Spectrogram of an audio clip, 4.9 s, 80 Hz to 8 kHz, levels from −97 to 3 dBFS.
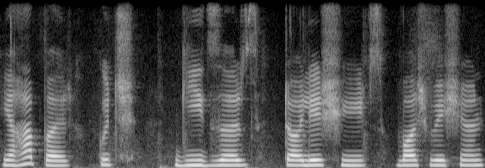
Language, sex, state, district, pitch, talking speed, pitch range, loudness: Hindi, female, Himachal Pradesh, Shimla, 235 Hz, 110 wpm, 230-240 Hz, -16 LUFS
